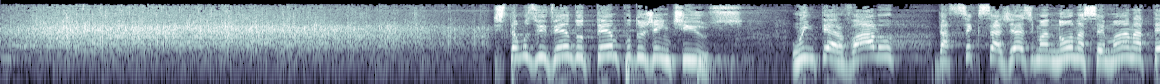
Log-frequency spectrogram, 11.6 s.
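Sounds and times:
audience applauding: 0:00.0 - 0:05.0
speech: 0:05.1 - 0:11.5.

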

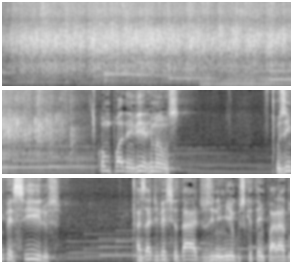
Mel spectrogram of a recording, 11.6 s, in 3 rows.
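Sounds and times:
audience applause: 0:00.0 - 0:05.0
speech: 0:05.2 - 0:06.4, 0:07.5 - 0:08.6, 0:09.5 - 0:11.5.

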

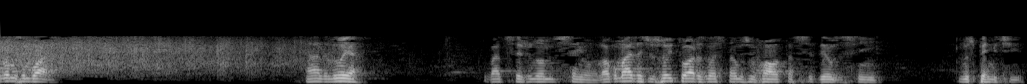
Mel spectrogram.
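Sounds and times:
audience applauding: 0:00.0 - 0:03.6
speech: 0:00.2 - 0:00.7, 0:03.0 - 0:03.7, 0:04.8 - 0:08.9, 0:09.6 - 0:10.2.

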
